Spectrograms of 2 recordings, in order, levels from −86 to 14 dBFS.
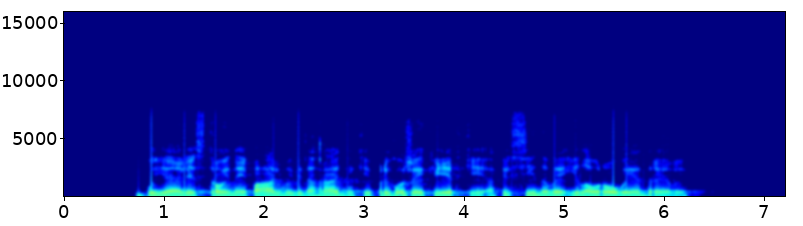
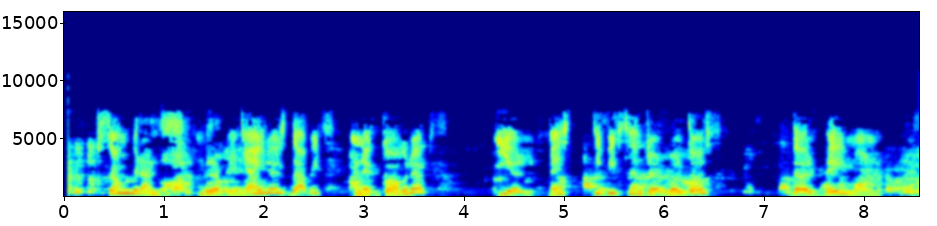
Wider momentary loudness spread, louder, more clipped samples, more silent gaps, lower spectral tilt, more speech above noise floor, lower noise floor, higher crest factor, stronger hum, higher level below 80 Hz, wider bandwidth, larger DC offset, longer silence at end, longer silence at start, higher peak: about the same, 9 LU vs 9 LU; second, -40 LUFS vs -16 LUFS; neither; neither; first, -7 dB/octave vs -3.5 dB/octave; first, over 50 dB vs 26 dB; first, under -90 dBFS vs -42 dBFS; about the same, 18 dB vs 14 dB; neither; second, -72 dBFS vs -60 dBFS; about the same, 7.4 kHz vs 7.8 kHz; neither; first, 0.95 s vs 0 s; first, 0.7 s vs 0.05 s; second, -24 dBFS vs -2 dBFS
